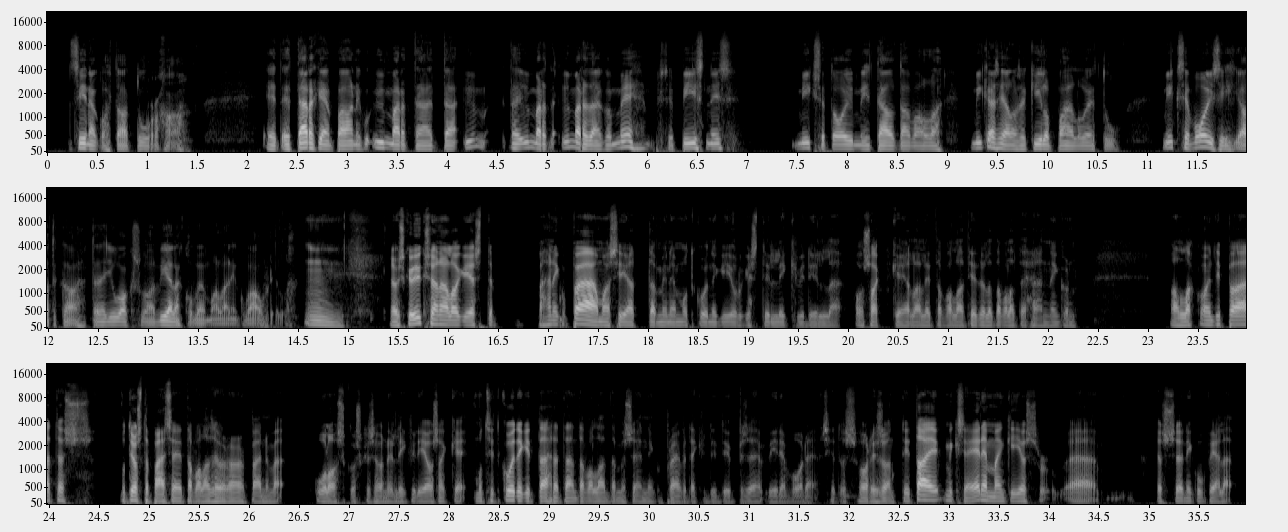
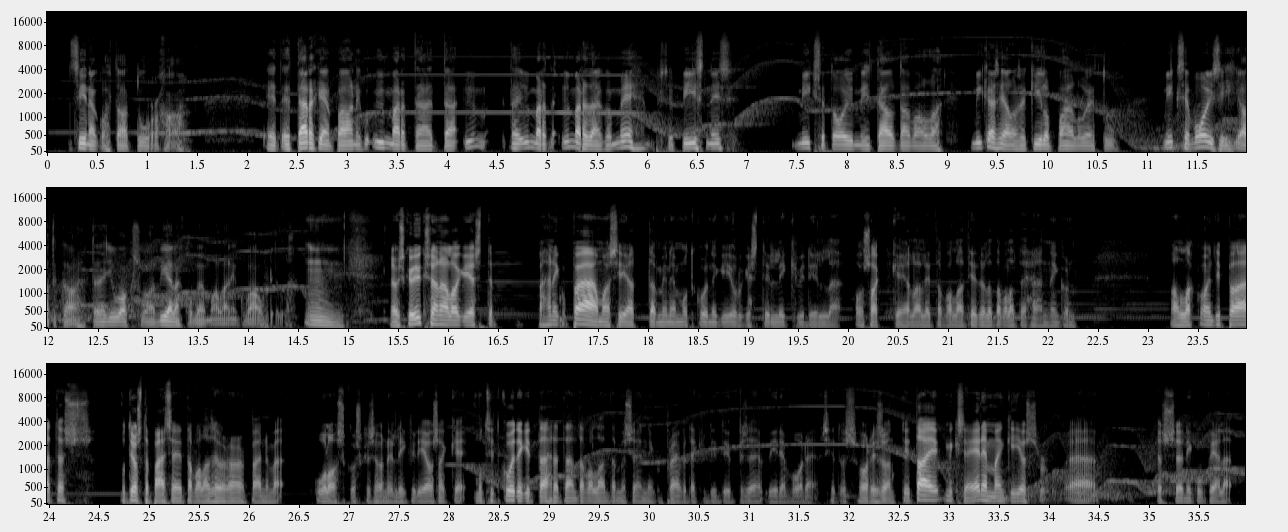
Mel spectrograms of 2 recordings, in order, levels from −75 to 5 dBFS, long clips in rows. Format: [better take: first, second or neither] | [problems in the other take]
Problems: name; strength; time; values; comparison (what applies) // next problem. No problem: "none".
first | background music; faint; throughout; 20 dB below the speech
